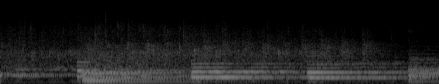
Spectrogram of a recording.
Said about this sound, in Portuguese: E você aplaude o Senhor por esta palavra.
